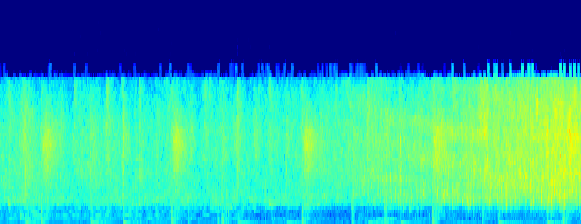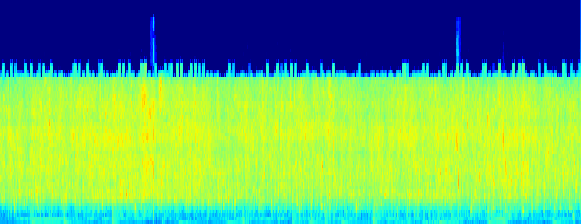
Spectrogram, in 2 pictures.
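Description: Kababs frying in oil for handi kabab, a steady sizzle that swells louder midway, with repeated low knocks and clatter of utensils throughout; no talking.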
